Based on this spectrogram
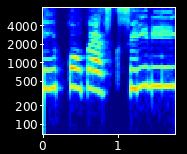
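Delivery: very high-pitched attempt at Liverpool Scouse accent. Asked to repeat a name after another speaker: Scouse accent. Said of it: "but in a Scouse accent".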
